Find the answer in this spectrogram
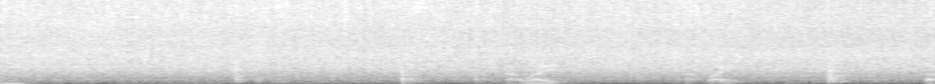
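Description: Scallops and prawns sizzling steadily on an electric teppanyaki flat-grill hotplate as tongs turn the scallops over.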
